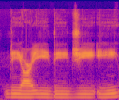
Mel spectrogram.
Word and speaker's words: dredge: D-R-E-D-G-E, right? But this one it has an E at the end, but we definitely do say the G, dredge, right?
